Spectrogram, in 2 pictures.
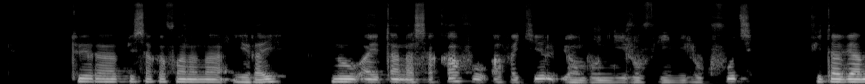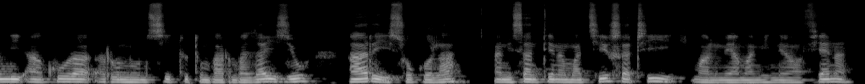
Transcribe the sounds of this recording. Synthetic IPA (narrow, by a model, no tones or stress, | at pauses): t̪ueɾəpisakafuananəiɾaj | nuait̪anəsakʰafuʔafakʰeluewambuniniluv̥imiluku̥fut͡si̥ | v̥it̪avaminiʔaŋkʰuɾərununisit̪ut̪umbaɾumbazajiziw | aɾisokola | anisanit̪enəmat͡siɾusaʈ͡ʂimanumeamamineamfiajnanə̥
